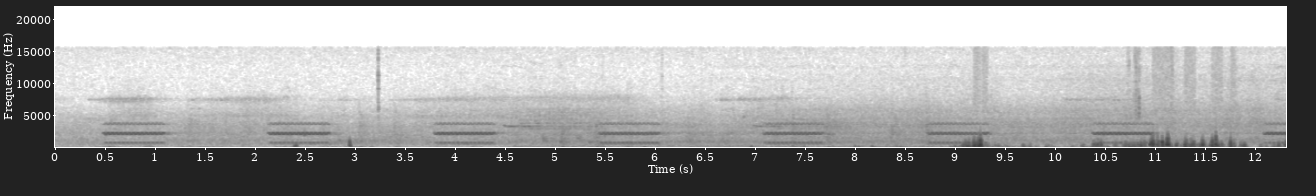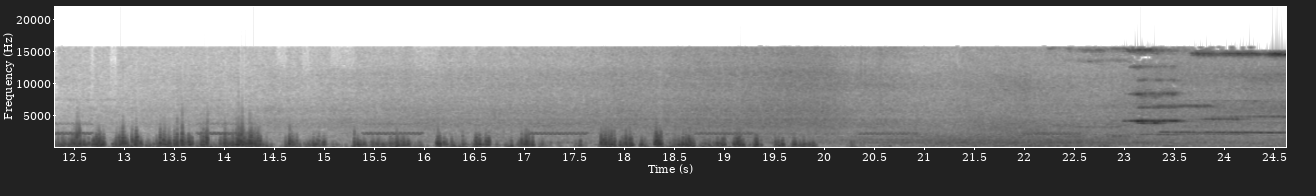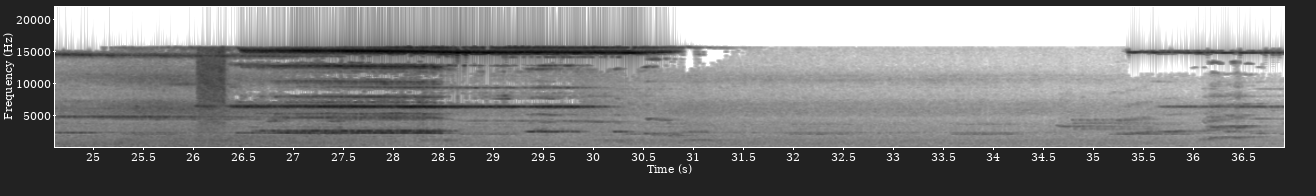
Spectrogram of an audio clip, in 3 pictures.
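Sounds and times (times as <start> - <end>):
wheels rattling and squealing: 23.0 - 31.4, 33.7 - 36.9.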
